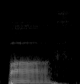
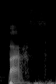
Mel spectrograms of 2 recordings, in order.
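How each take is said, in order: First: The vowel is long, like 'barth'. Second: The vowel is short and flat, with no R. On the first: The speaker calls it wrong. "rather than bath ... There's no R" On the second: The speaker calls it right. "I will say bath"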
